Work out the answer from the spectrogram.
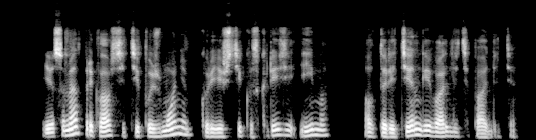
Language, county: Lithuanian, Utena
